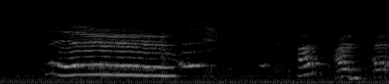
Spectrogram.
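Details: A domestic cat calls indoors after catching sight of a cat outside. One long, high, whining meow slowly falls in pitch, then shorter, broken mews follow.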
